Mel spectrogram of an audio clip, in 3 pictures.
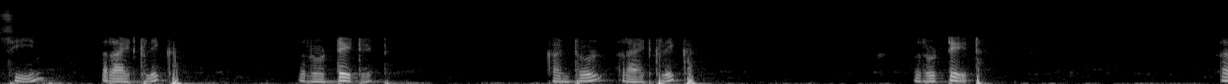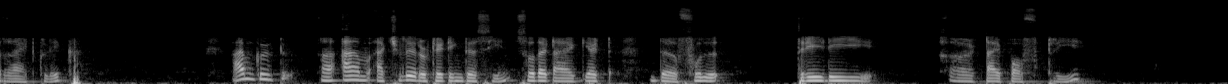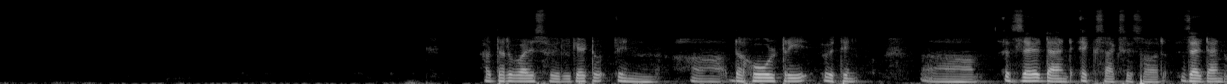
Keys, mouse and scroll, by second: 0.8 ctrl+right click, 2.4-3.6 middle drag, 6.0 ctrl+right click, 7.3-10.2 middle drag, 12.3 ctrl+right click, 13.9-16.8 middle drag, 18.1-19.3 middle drag, 21.4 ctrl+right click, 24.3-26.1 middle drag, 27.4 ctrl+right click, 28.9-31.9 middle drag, 36.5 ctrl+right click.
